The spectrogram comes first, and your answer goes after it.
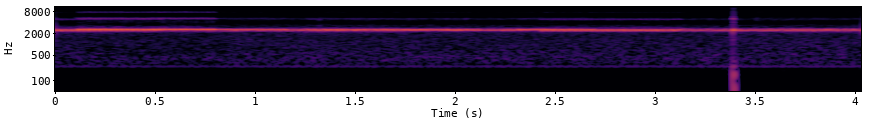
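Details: Crickets singing on a summer night: an unbroken, high, steady trill holding one pitch, with a fainter higher tone layered over the first second and a single sharp click near the end.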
